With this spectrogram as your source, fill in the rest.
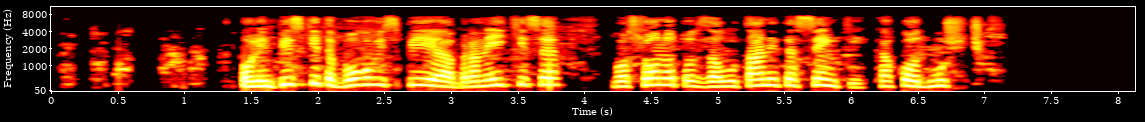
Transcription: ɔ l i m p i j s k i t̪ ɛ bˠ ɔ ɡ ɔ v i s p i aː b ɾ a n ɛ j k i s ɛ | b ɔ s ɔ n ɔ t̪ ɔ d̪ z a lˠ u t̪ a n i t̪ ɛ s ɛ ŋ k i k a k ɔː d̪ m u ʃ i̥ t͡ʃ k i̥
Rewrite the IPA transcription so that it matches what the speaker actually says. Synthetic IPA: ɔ l i m p i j s k i t̪ ɛ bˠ ɔ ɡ ɔ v i s p i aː b ɾ a n ɛ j k i s ɛ | v ɔ s ɔ n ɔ t̪ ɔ d̪ z a lˠ u t̪ a n i t̪ ɛ s ɛ ŋ k i k a k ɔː d̪ m u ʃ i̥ t͡ʃ k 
